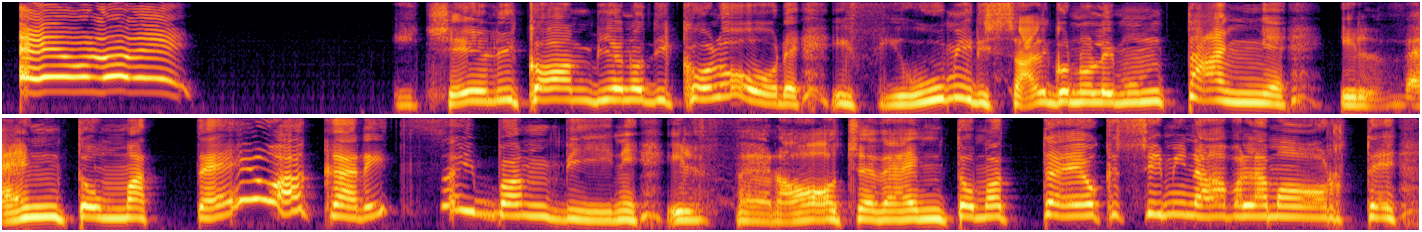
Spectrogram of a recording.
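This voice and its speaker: A woman voicing a large, strange bird that shrieks its calls and gives an ominous warning in a high, shrill voice. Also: very animated, takes it slowly, dry recording, studio quality, full character voice.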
